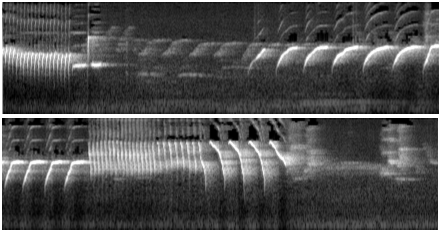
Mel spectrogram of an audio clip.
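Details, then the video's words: Belgian canary singing varied phrases: a buzzy opening roll, a pause, a long sequence of rising curved notes repeated rapidly, then a high dense trill and short chirps. "canário belga cantando"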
